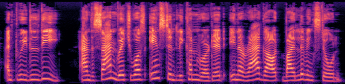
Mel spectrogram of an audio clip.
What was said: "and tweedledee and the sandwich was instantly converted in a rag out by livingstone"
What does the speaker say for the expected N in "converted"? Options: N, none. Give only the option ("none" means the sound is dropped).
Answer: N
